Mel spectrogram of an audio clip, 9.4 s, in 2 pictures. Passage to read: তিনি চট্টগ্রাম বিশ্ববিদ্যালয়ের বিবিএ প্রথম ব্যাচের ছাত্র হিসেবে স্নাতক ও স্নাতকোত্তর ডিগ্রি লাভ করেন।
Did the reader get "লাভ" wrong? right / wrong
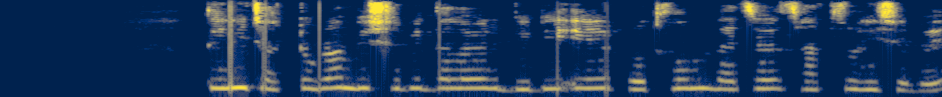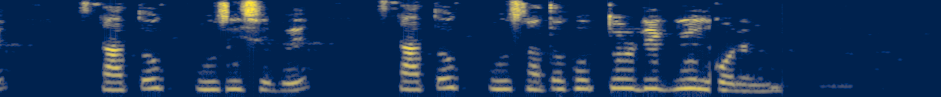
wrong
